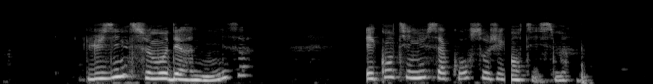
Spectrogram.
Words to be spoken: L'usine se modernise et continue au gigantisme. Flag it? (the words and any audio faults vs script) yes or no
yes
